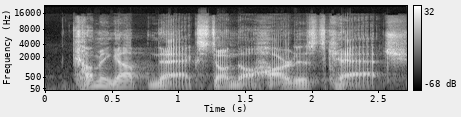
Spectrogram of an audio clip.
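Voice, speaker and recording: The speaker is a man in a put-on character voice. He moves at a fairly slow pace. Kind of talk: announcer. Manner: dramatic.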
